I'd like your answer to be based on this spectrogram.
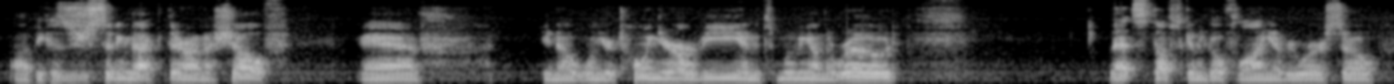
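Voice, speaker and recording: A man vlogging about his shaving routine in a relaxed, rambling way with lots of fillers, a little stuffed up and nasal. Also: medium pitch. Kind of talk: casual chat to camera. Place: inside an RV.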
